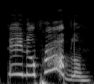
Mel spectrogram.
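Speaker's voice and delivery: high and bright, "problem" falling to settle it; same delight but landing firmly down on "problem"; happy. Pretend. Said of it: "I would be so happy".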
